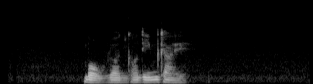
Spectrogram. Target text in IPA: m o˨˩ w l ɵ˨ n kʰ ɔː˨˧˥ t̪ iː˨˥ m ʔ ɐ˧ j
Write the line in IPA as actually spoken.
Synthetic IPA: m o˨˩ w l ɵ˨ n k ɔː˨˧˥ t̪ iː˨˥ m k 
